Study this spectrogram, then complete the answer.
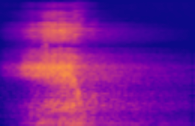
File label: Vocal Attack; Warframe; PriestQuest; PossessedRedVeil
